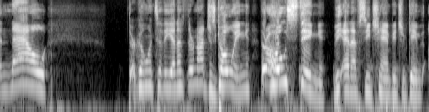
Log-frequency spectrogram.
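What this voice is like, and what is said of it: Screaming excitedly into the mic. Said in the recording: “I'm screaming into my mic right now”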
